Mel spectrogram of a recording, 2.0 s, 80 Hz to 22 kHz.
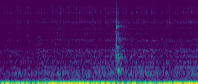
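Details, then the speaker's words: VJ Dodge ute at idle with new custom 2-inch exhaust and proper muffler, not yet driven in: steady deep idle with an even mellow exhaust burble; normal, though some smoke is visible and tone should change as the muffler packs in. "got a little burble to it yeah it's got a little smoke to it as well but that's a different story"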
